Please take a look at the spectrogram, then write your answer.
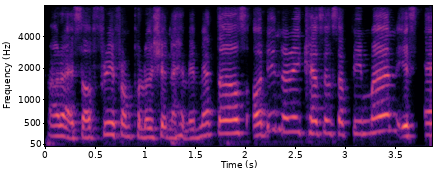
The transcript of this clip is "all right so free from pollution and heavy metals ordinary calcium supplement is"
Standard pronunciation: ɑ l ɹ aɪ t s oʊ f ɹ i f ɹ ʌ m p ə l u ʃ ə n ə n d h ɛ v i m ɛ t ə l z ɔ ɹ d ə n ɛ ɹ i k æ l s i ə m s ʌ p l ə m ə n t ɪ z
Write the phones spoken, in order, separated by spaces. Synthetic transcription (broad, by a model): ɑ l ɹ aɪ t s oʊ f ɹ i f ɹ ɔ m p ə l u ʃ ə n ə h ɛ v i m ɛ t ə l s ɔ d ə n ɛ ɹ i k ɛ s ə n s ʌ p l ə m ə n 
